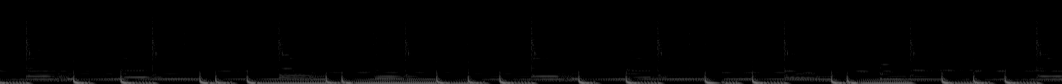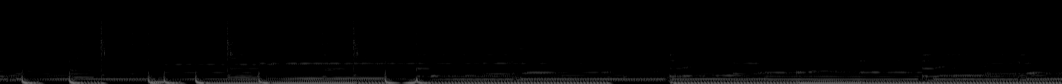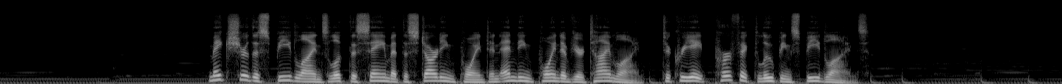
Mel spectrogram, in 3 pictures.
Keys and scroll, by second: 0.8 super+s, 5.6 Right, 6.3 Right, 7.0 Right, 8.3 super+d, 11.4 Right, 11.9 Right, 12.4 Right, 14.5 super+d, 24.0 super+s.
